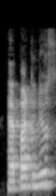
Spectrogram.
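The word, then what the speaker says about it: hypotenuse: आपका वो क्या होगा, हेपाटिन्यूस या हेपाटेनियस। इसको डिफरेंट प्रोनाउंसिएशन होती हैं, आपको जो आसान लगे, हेपाटिन्यूस बोल दें तो भी इट्स टोटली फाइन।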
